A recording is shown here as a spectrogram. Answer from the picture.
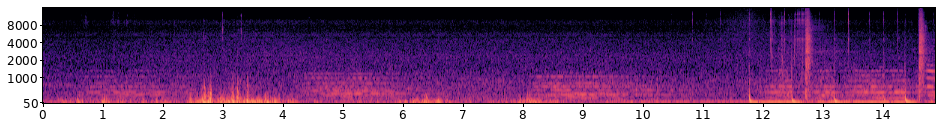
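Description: Background music of sustained electronic chords, with a heavy bass beat and sharp percussion coming in near the end. A burst of low rumble about three seconds in.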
